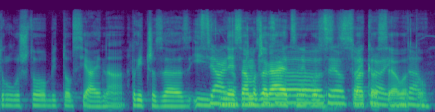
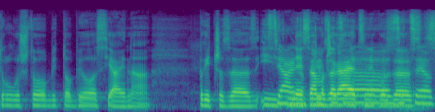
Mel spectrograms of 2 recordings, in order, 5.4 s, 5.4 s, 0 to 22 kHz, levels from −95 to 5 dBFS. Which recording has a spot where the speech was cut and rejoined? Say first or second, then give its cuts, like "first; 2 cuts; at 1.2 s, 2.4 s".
first; 3 cuts; at 0.9 s, 1.6 s, 4.0 s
